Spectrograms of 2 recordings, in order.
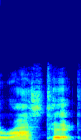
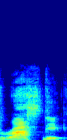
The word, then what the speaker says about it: Rostic: They was like, man, he said Rostec. It's Rostic. Like, why he say it like that?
